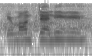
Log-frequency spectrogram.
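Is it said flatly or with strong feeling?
flatly. It is said flatly, with little feeling.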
